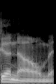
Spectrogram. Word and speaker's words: GNOME: So in 1997, Miguel de Kaza and Frederri Gina created the GNU network object model environment or Gnome which is pronounced Gnome in the Linux community.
